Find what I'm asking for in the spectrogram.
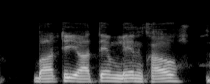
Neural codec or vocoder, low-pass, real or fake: autoencoder, 48 kHz, 32 numbers a frame, DAC-VAE, trained on Japanese speech; 7.2 kHz; fake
